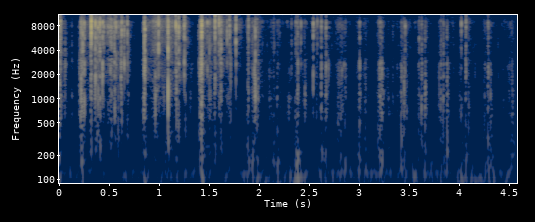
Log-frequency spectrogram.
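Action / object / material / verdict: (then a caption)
scrape / plastic packet with paper insert and coiled metal strings / plastic / none. A hand presses, rubs and crinkles a clear plastic packet of guitar strings, holding a paper insert and coiled metal strings, as it rests on carpet. Rapid, bright, crisp crinkles and crackles come in dense bursts, loudest in the first two seconds, then settle into softer, scattered rustling.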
